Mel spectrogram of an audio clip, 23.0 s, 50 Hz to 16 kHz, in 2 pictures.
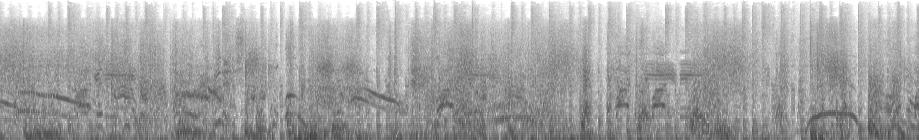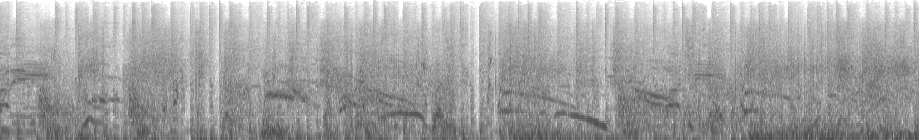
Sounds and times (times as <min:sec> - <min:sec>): Music: 0:00.0 - 0:22.9.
